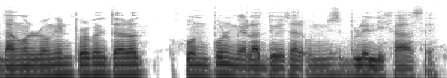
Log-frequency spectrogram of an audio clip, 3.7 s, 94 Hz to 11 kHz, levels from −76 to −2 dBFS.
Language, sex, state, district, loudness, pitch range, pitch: Assamese, male, Assam, Kamrup Metropolitan, -18 LUFS, 95-110 Hz, 100 Hz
